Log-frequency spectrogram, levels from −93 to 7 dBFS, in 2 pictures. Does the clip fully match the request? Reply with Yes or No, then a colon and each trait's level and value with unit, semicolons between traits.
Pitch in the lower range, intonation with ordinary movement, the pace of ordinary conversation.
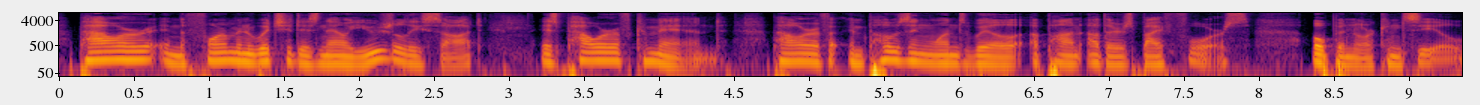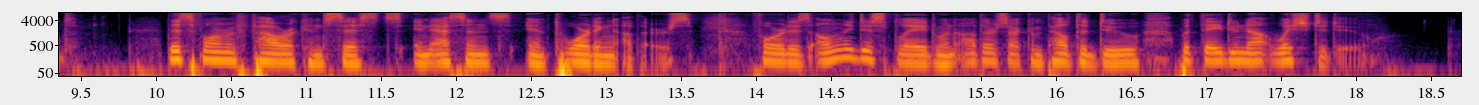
Yes: low, 125 Hz; average, 3.8 semitones; average, 175 wpm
